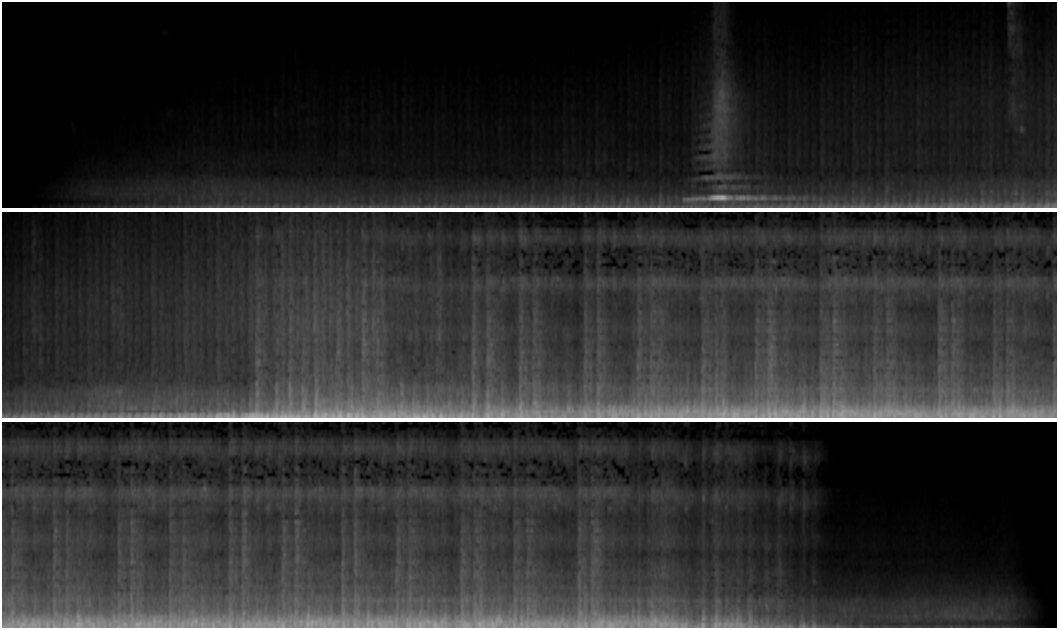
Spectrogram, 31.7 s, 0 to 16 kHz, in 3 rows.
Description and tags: Recording with a Tascam DR-05
on June 27th, 2021 between Bad Doberan and Heiligendamm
